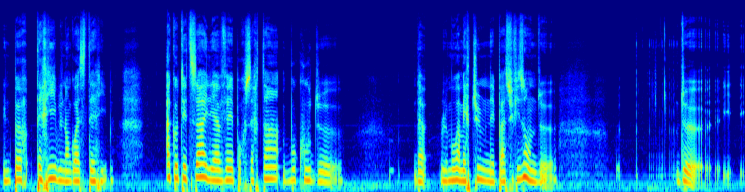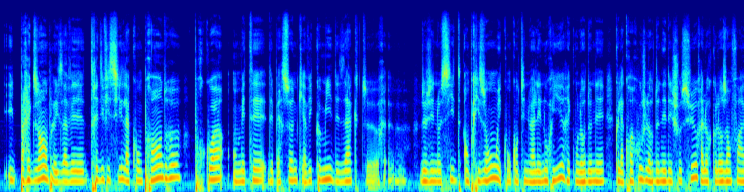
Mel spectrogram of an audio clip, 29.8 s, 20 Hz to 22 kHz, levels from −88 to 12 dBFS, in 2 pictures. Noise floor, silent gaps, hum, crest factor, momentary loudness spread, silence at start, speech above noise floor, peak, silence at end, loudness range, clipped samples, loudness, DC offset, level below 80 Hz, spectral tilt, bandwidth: -54 dBFS; none; none; 18 dB; 12 LU; 0.05 s; 35 dB; -2 dBFS; 0 s; 6 LU; under 0.1%; -20 LUFS; under 0.1%; -36 dBFS; -6.5 dB/octave; 15.5 kHz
